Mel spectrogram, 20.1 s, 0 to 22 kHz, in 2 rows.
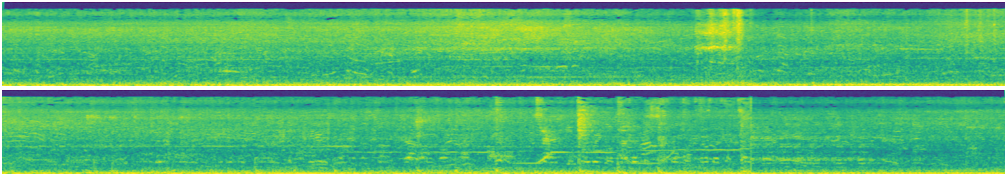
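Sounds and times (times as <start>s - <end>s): car engines idling and rolling: 0.0s - 20.0s
voices of people: 0.0s - 20.0s.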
